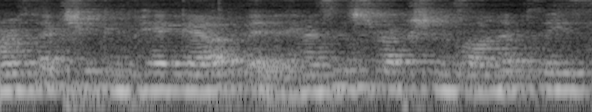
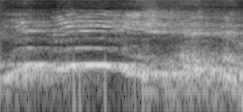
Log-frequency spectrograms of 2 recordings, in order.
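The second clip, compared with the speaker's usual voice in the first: excited yippee; 12 dB louder than usual. Retold or imitated. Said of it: "you notice in there it says".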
